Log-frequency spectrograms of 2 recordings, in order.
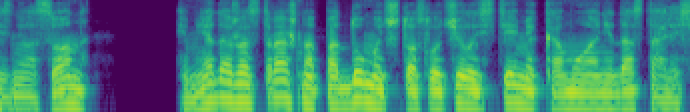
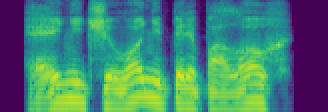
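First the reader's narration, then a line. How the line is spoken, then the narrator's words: Deep bass voice. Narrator (Russian): пробасил Жуль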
